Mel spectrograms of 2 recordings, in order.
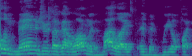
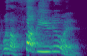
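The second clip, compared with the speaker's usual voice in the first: much higher, louder mock yell at the worker; angry yell; 10 semitones higher, 7 dB louder than usual. Landlord confronting the busy worker, loud and angry. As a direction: bark it like a furious boss. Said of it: "and he comes up".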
